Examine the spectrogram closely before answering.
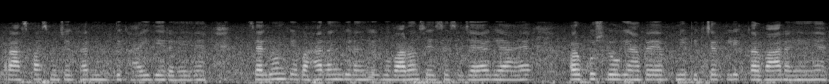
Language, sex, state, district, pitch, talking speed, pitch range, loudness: Hindi, male, Chandigarh, Chandigarh, 220 Hz, 215 wpm, 215-225 Hz, -19 LUFS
